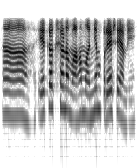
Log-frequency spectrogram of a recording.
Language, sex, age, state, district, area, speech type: Sanskrit, female, 60+, Karnataka, Uttara Kannada, urban, conversation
